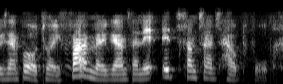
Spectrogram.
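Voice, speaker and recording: Someone with a non-native accent talks at a very fast pace. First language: not English. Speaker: vlogger sharing personal experience. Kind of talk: personal advice monologue. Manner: halting, many fillers and restarts.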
